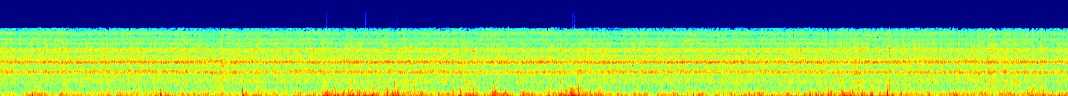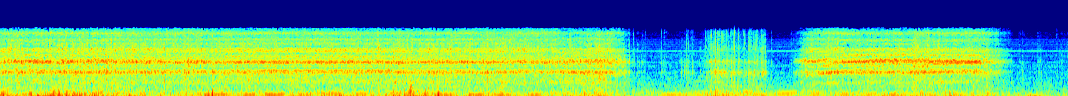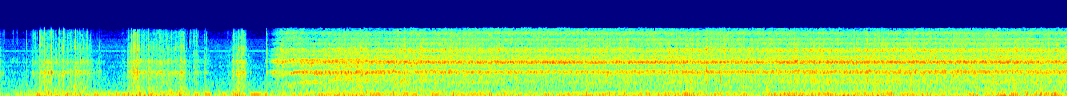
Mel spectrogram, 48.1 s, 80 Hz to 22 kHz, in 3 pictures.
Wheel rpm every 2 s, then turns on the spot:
160, 160, 160, 160, 160, 160, 160, 170, 160, 160, 160, 160, 110, 10, 120, 90, 10, 30, 130, 160, 160, 160, 160, 160.
32-36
